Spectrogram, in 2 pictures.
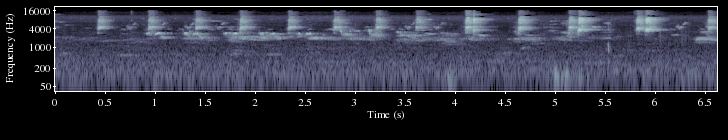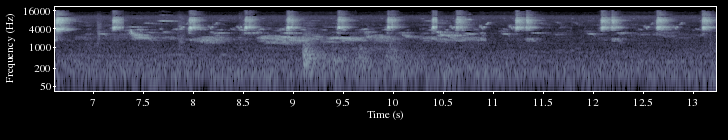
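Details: Indian palm squirrel calling: sharp, high chirps repeated rapidly, about two or three each second, in uneven bursts, with one longer, lower squeak near the middle and a faint rural background.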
